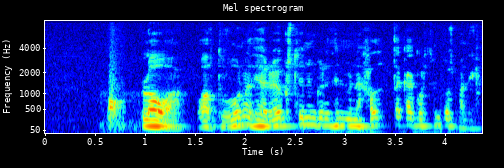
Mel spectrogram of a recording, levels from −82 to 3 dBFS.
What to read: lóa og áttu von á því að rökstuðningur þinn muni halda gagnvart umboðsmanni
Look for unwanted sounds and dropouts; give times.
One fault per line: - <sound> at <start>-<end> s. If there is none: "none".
- whoosh at 0.6-0.8 s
